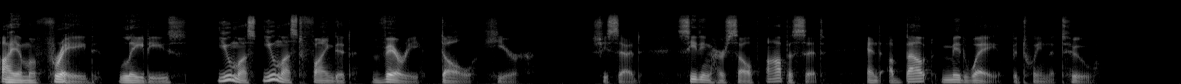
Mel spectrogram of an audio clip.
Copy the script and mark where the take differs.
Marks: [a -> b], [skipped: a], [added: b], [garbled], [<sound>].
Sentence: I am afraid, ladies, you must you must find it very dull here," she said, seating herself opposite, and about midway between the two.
I am afraid, ladies, you must you must find it very dull here," she said, seating herself opposite, and about midway between the two.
